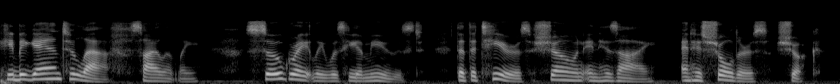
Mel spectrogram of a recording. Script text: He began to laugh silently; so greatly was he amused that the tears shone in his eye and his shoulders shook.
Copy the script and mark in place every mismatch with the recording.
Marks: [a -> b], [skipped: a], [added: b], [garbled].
He began to laugh silently; so greatly was he amused that the tears shone in his eye and his shoulders shook.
